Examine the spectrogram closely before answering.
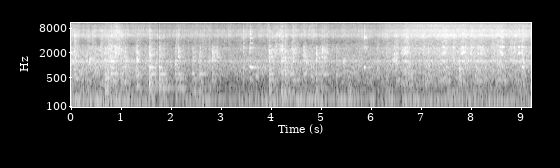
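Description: Onions frying in oil in a pressure cooker as powdered spices are scraped in from a steel plate with a metal ladle and stirred, with frequent small metal clinks. The sizzle grows stronger about six seconds in as the spices hit the hot oil.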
